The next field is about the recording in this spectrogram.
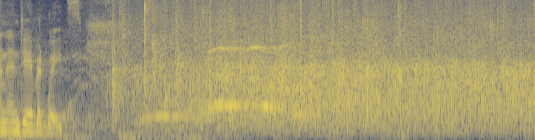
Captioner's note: cheering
